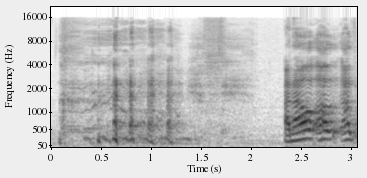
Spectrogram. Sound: all laughing

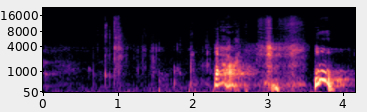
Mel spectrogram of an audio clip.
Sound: pizza crunching

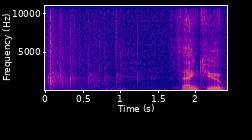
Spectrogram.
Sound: applause

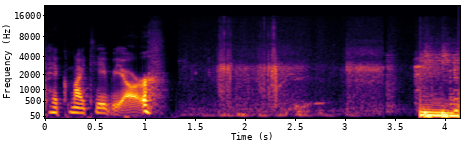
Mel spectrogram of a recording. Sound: sipping drink

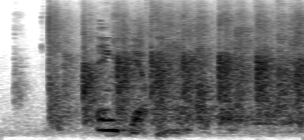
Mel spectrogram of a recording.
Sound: applauds

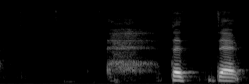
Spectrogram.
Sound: sighs

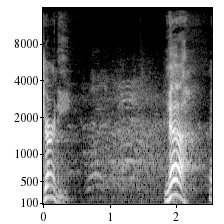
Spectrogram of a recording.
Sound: congregation shouting

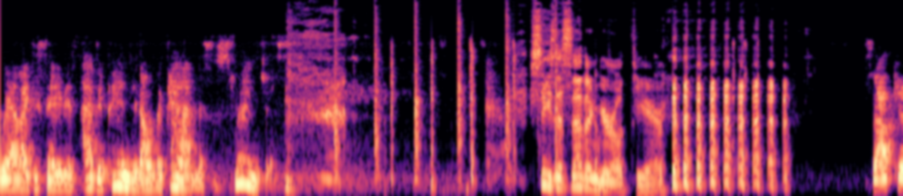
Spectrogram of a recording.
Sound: laughter

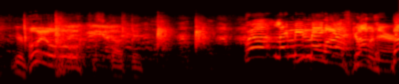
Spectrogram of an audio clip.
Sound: gavel knocks

